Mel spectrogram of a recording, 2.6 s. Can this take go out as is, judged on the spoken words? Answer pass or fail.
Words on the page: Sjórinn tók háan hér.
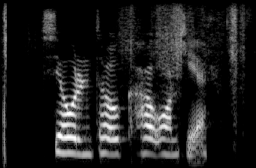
pass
